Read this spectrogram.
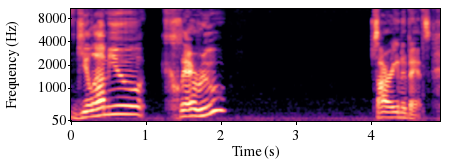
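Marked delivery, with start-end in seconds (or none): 0.1-2.1 Guillaume Cleroux drawn out slowly in a clumsy French accent, ending on a rise; bad French accent. Shown as a demonstration. Reading a French Canadian viewer's name, slow unsure French accent. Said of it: "my terrible French pronunciation".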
